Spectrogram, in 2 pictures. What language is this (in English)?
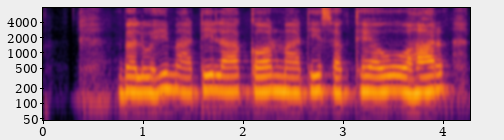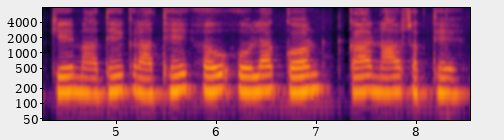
Chhattisgarhi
